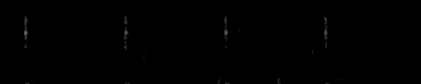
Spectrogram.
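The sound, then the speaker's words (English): A wristwatch ticks softly and steadily, four crisp clicks about a second apart, against a quiet background with faint low rustling between ticks. “Relax and let each subtle tick of my watch take you deeper and deeper into my hypnotic trance.”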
